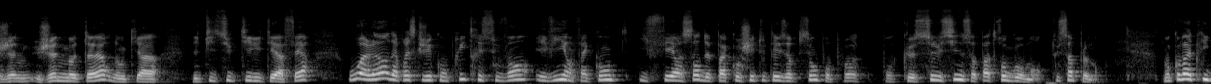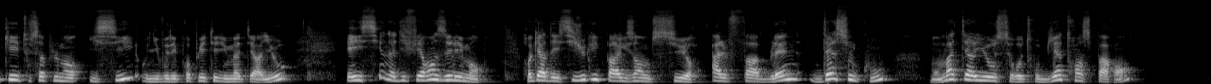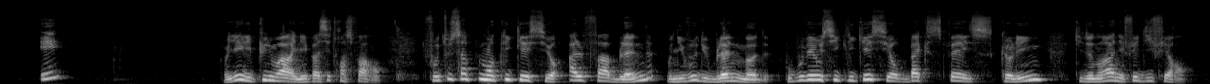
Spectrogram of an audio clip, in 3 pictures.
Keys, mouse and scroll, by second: 21.4 middle click, 21.6 middle click, 22.0 middle click, 23.2-27.9 middle drag, 28.1 middle click, 35.3-36.3 middle drag.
